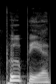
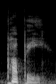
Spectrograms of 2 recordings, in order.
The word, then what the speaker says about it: Pupi: I don't think it's Poopy. I think it's Pupi.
